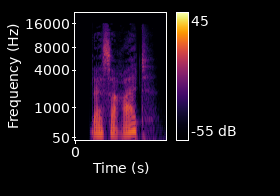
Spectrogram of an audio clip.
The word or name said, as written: lazaret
